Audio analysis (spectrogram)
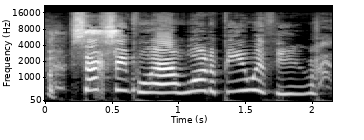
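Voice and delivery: very high female voice. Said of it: "So the high-pitched voice, I'd be like".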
